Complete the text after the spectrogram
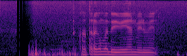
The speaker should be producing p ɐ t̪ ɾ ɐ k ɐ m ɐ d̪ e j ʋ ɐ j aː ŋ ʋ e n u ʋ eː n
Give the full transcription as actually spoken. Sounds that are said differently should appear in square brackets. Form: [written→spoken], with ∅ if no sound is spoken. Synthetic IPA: [p→k] ɐ t̪ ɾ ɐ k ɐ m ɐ d̪ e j ʋ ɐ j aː [ŋ→n] ʋ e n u ʋ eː n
